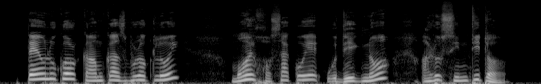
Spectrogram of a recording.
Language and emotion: Assamese, fearful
